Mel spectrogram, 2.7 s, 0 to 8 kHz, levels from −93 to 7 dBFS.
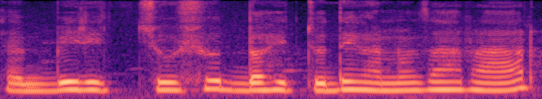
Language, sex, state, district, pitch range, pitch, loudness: Chakma, female, Tripura, Dhalai, 180-195 Hz, 185 Hz, -14 LUFS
